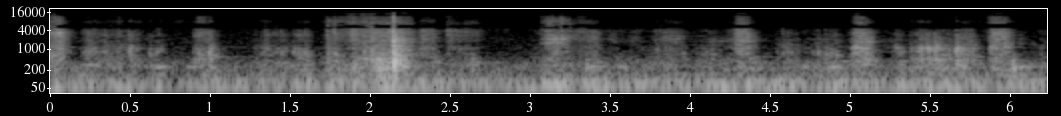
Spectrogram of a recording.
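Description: Scissors cutting through a sheet of paper: faint, scattered snips about once a second, one sharper snip about two seconds in.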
